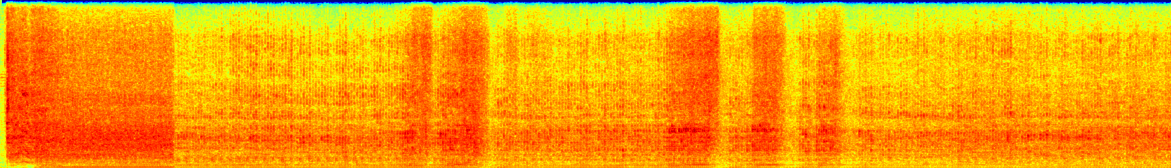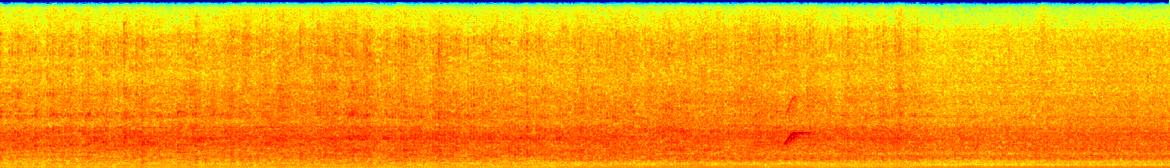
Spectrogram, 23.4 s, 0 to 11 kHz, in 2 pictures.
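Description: A Chevy truck fitted with a Cummins 12-valve diesel cranks briefly and fires up, then settles into a loud, steady idle with a low rumbling clatter close to the microphone, with no talking.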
